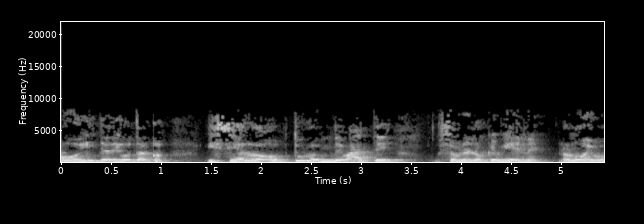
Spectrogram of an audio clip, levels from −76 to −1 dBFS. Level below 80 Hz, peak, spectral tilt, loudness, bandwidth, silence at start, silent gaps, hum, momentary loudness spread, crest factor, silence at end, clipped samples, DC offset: -50 dBFS; 0 dBFS; -5.5 dB/octave; -14 LUFS; 8.4 kHz; 0 s; none; none; 8 LU; 12 dB; 0 s; under 0.1%; under 0.1%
